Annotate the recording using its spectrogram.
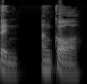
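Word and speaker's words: Angkor: จาก คำ เรียก นครวัด ฝรั่ง ออก เสียง เป็น อังกอ ก็ ออก เสียง ตาม เขา เป็น อังกอ วัด ข้อ 3 นัก วิชาการ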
